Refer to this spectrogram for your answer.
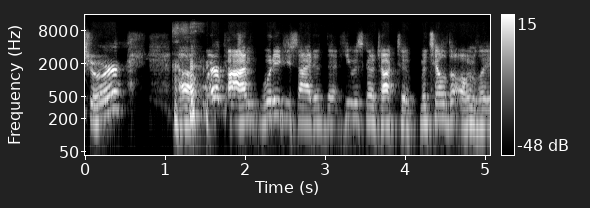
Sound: laughter

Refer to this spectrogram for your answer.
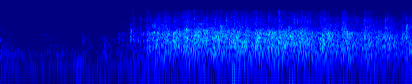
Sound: audience applauds

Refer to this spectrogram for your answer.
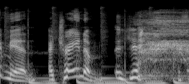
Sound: laughs

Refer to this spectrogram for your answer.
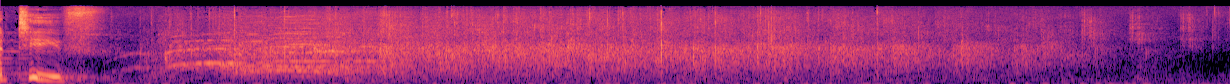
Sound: audience cheers and applauds

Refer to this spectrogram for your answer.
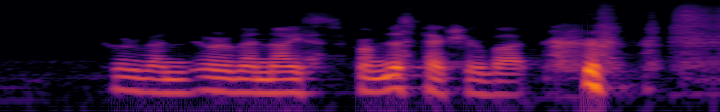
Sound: laugh

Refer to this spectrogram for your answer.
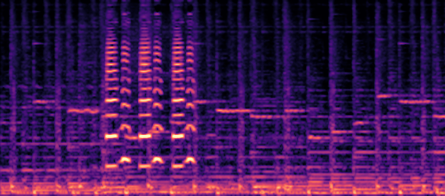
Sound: bicycle honking

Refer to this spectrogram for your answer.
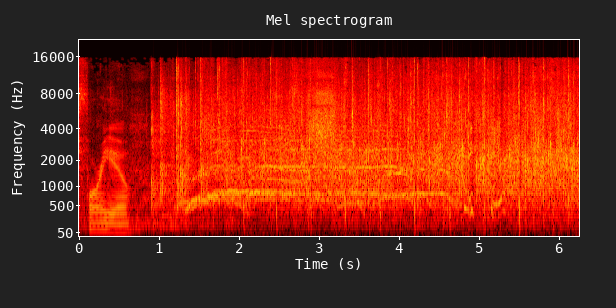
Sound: applauding; cheering

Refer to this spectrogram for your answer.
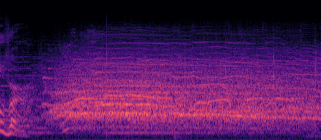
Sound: cheering

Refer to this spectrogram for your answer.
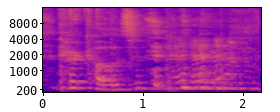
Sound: laughter

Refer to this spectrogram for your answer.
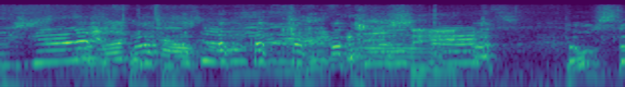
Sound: laughter

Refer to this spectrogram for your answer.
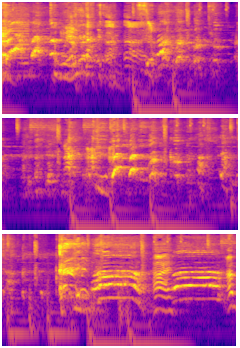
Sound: laugh

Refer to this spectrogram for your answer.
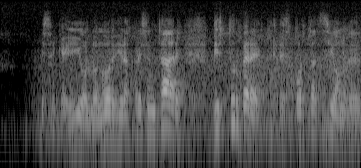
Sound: man Speaking Italian

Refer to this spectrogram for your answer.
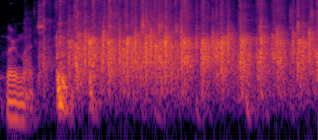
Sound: audience applauding

